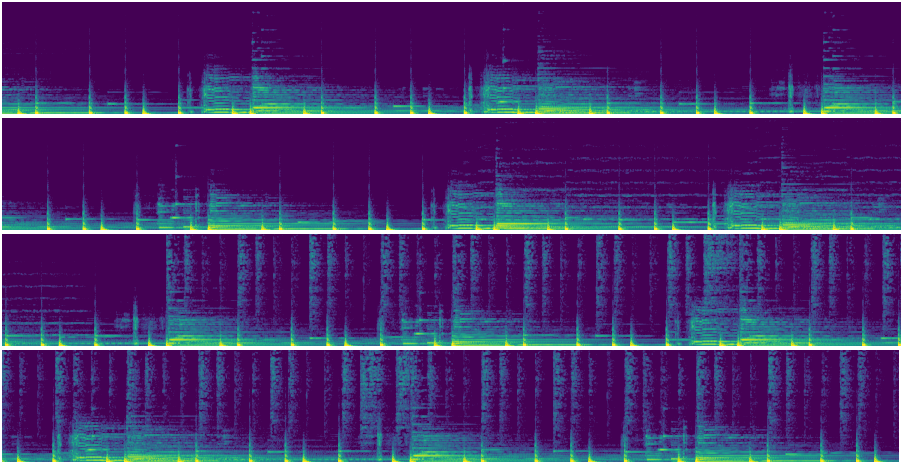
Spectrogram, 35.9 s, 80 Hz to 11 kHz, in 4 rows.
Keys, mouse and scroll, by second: 1.0 space, 5.4 middle click, 5.6 middle click, 6.5-7.2 scroll down 4, 7.2 middle click, 8.8-11.0 drag, 11.4 middle click, 12.0-12.4 scroll up 2, 12.4 middle click, 13.8 click, 15.9 r, 21.5 click, 23.2 click, 25.1-25.5 scroll up 2, 27.2 click, 29.6-34.3 right drag, 35.7-35.9 scroll down 2.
